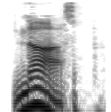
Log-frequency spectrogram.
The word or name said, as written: knosp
